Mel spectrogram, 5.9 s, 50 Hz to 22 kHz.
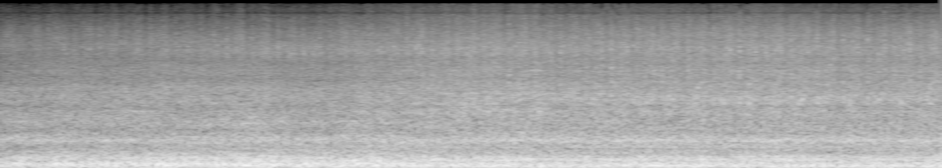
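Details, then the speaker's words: Wife's GM 5.3L naturally aspirated V8 truck (ex-fleet engine, no AFM) after cam install and cylinder deactivation delete: deep choppy loping idle, drives smooth like stock but doesn't sound stock; normal cammed idle. "What's nice is the cam actually runs really smoothly when you're just doing normal driving. It feels like a stock truck, but at idle, it doesn't sound like a stock truck."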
